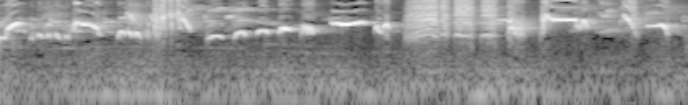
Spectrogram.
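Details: A female Oriental magpie-robin fighting gives a rapid jumble of sharp whistles, slurred notes and harsh squawks, high-pitched and almost continuous, with no other sounds.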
